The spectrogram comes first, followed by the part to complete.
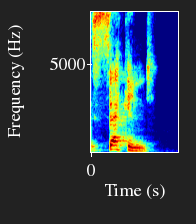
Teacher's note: if you're saying second, the accent is on the sec, not on the und.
